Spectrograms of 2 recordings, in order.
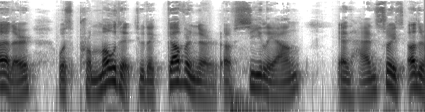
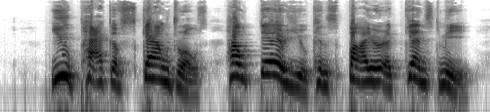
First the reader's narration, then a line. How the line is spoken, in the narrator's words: an incensed Ma Chao shouted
